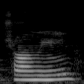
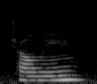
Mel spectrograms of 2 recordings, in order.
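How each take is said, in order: First: "chow mein" with a sh sound, not ch; unsure pronunciation. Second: "Chow mein" with a clear ch, "chow"; "Chow mein", hard ch start, "chow"; corrected pronunciation. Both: Shown as a demonstration. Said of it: "I don't know how to pronounce it".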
